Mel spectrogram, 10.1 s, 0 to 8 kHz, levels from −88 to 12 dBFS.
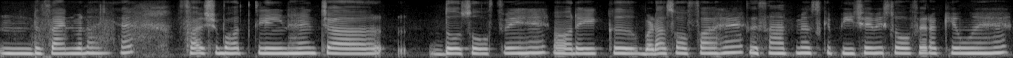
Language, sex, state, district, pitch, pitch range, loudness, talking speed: Hindi, female, Uttar Pradesh, Etah, 265 Hz, 255-270 Hz, -21 LUFS, 160 wpm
